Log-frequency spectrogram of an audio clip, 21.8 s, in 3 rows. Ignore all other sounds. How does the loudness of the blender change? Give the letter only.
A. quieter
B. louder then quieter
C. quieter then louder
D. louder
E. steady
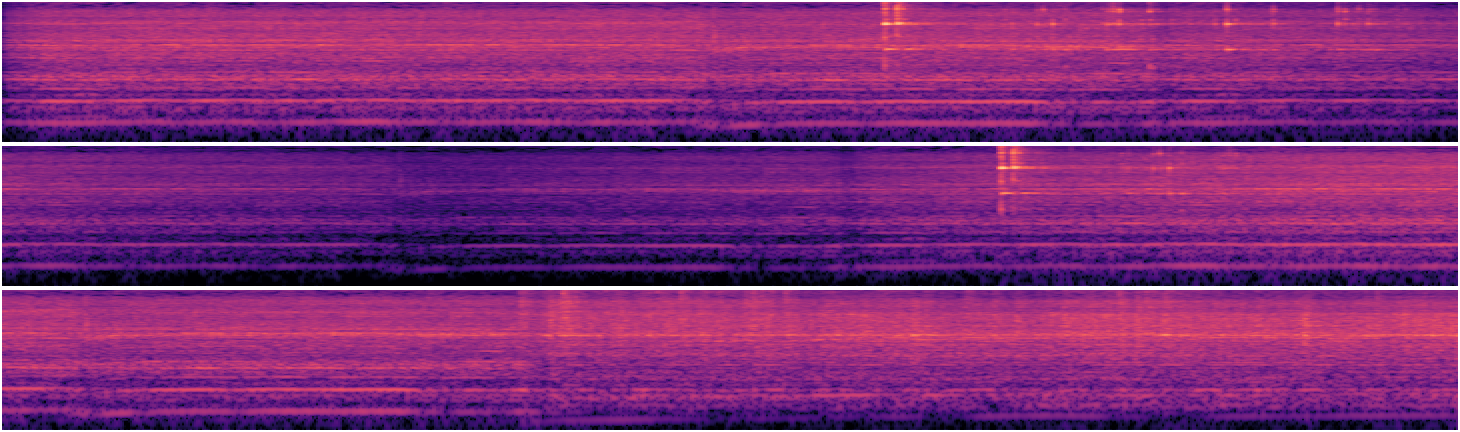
C.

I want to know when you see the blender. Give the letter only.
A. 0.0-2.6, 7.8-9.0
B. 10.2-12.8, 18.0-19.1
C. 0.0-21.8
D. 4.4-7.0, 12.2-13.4
C.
